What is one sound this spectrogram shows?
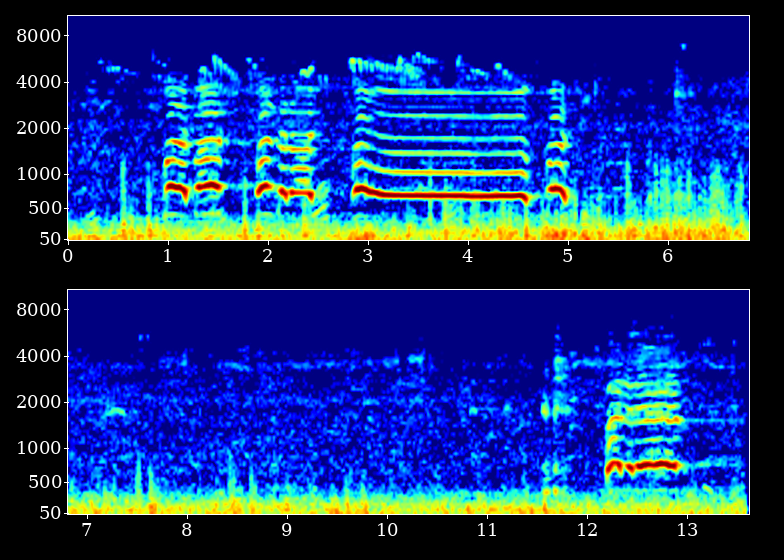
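A man shouts drill commands loudly outdoors, drawing out some words in long calls.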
